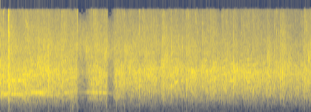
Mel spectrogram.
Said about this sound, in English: Let's give her a hand first. Let's encourage her.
